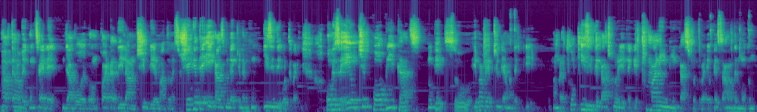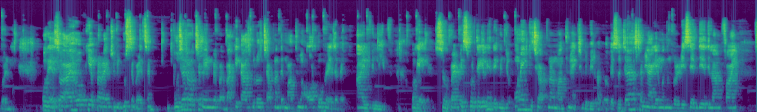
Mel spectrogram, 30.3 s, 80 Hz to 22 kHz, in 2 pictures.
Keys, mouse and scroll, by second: 10.2 click, 11.1 ctrl+z, 12.8 ctrl+z, 13.4 scroll down 1, 13.8 scroll up 1, 13.9 alt+middle click, 14.2 alt+right click, 14.7 alt+middle click, 15.0 alt+right click, 15.5 alt+middle click, 16.2 ctrl+z, 17.1 right click, 17.5 alt+click, 18.0 alt+right click, 18.4 alt+middle click, 18.9 alt+right click, 19.3 alt+click, 19.7 alt+right click, 20.4 alt+middle click, 20.7 alt+click, 20.7 k, 21.4 alt+right click, 21.8 alt+middle click, 22.7 alt+middle click, 23.3 alt+right click, 23.7 alt+scroll down 1, 24.1 alt+right click, 24.8 alt+middle click, 25.3 alt+right click, 27.7 click.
